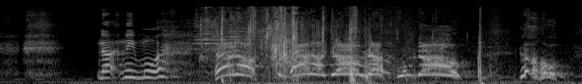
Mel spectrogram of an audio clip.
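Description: A man shouts in anguish.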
